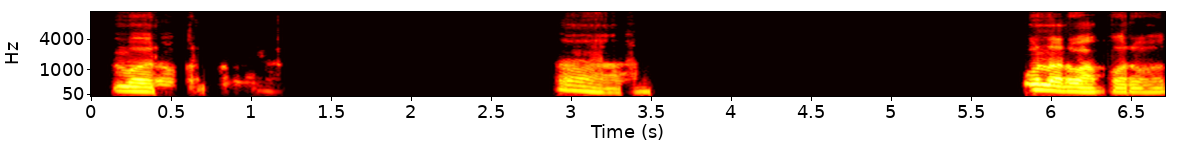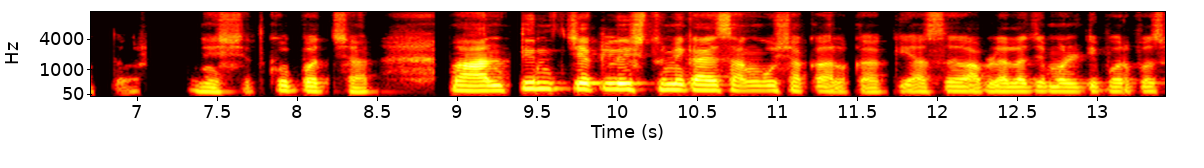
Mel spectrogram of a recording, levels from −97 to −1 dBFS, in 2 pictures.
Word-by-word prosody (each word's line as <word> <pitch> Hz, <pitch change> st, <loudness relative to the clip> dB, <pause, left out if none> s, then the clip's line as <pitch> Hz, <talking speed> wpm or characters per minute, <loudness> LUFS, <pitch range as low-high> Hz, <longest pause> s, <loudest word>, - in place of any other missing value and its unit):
बरोबर, 130 Hz, -5 st, -2 dB
बरोबर. 425 Hz, +3 st, -29 dB, 1.7 s
अ, -, -, -9 dB, 0.4 s
हां. 120 Hz, +1 st, -16 dB, 2.3 s
पुनर्वापर 125 Hz, -9 st, +3 dB
होतो. 115 Hz, +3 st, -11 dB, 0.5 s
निश्चित, 120 Hz, 0 st, -8 dB
खूपच 145 Hz, -4 st, -3 dB
छान! 120 Hz, -1 st, -6 dB, 0.5 s
मग 160 Hz, -, +1 dB
अंतिम 205 Hz, +7 st, +3 dB
चेकलिस्ट 195 Hz, -1 st, +5 dB
तुम्ही 180 Hz, -1 st, +2 dB
काय 165 Hz, -2 st, +4 dB
सांगू 150 Hz, 0 st, -3 dB
शकाल -, -, -5 dB
का? 120 Hz, -, -6 dB
की -, -, -9 dB
असं 140 Hz, +3 st, -5 dB
आपल्याला 130 Hz, +1 st, -1 dB
जे -, -, -4 dB
मल्टीपर्पज 130 Hz, 0 st, -6 dB
140 Hz, 100 wpm, -22 LUFS, 125-175 Hz, 2.3 s, चेकलिस्ट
